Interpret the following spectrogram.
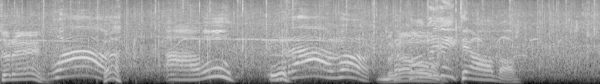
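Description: Studio audience and judges applauding, with voices calling out over the clapping about four times.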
